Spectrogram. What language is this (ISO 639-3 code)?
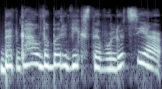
lit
